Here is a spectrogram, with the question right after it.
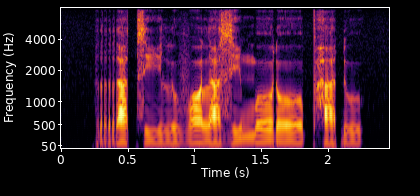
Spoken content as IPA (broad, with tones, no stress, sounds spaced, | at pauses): r a˨ t͡s iː˨ l u˨ β ɔ˦˨ l a˨ z i˦ m oː˦ ɾ oː˨˦ pʰ a˨ ɗ u˦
